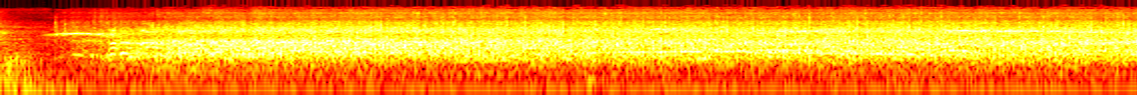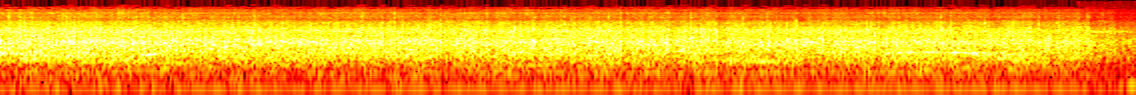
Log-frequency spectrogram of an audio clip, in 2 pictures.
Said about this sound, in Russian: А какие бурные, долгие продолжительные аплодисменты, да.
